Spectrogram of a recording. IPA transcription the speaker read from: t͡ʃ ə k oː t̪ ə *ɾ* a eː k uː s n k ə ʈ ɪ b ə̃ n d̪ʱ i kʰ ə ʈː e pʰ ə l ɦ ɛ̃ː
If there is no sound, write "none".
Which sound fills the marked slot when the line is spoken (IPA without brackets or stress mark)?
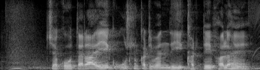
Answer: ɾ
